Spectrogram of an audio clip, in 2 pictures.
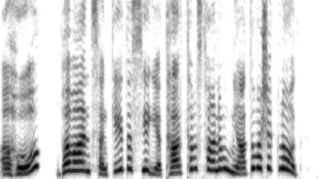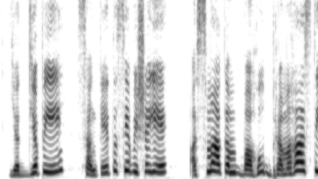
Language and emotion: Sanskrit, surprised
